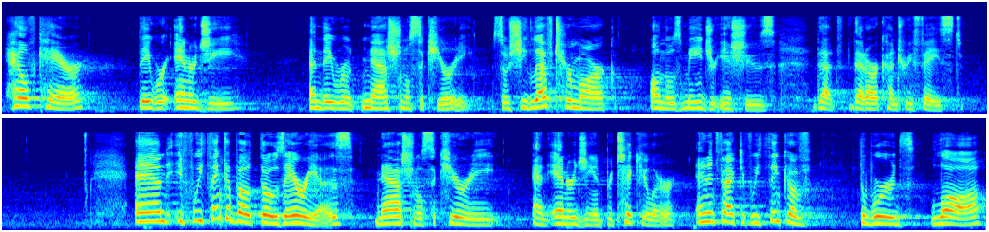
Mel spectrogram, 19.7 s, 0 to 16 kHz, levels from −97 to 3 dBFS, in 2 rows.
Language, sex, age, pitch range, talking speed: English, female, 50-69, 185-250 Hz, 145 wpm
